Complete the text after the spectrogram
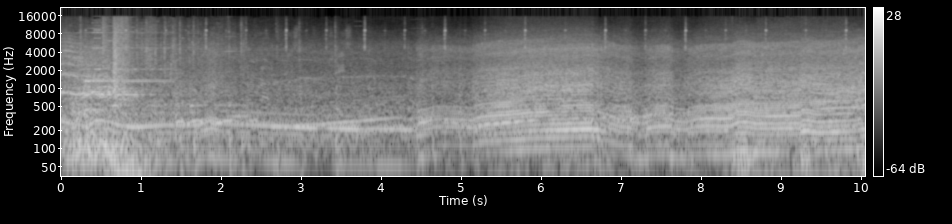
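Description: A car engine roars and revs as it speeds up.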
